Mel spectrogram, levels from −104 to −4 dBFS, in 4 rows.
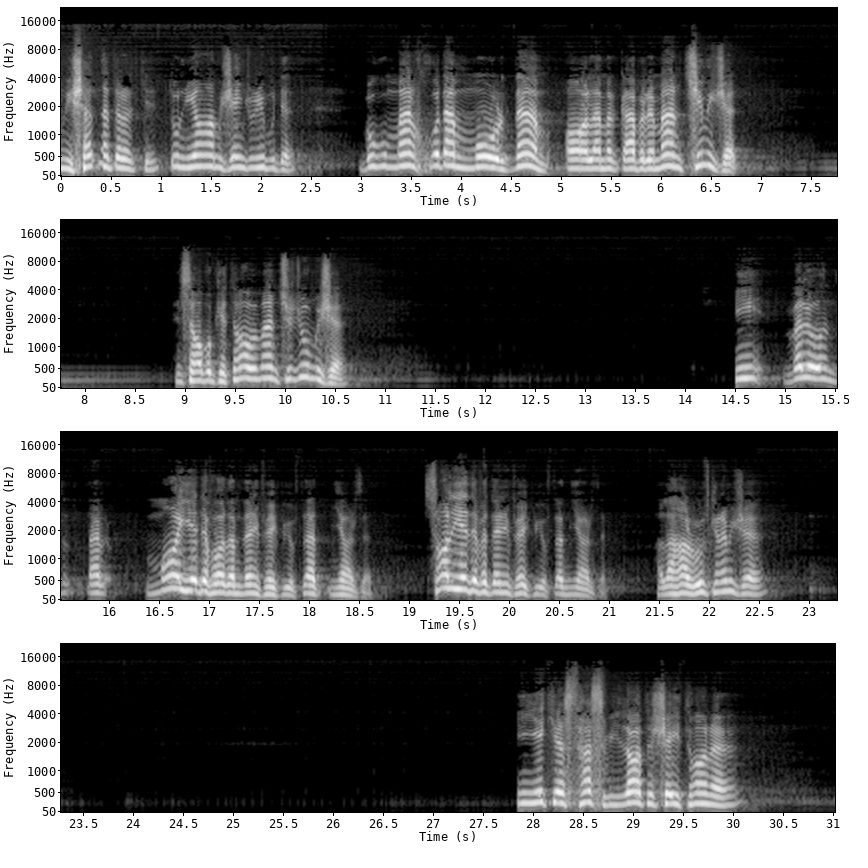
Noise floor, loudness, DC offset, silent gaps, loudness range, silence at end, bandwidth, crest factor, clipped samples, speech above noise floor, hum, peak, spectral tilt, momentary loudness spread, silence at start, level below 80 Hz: -87 dBFS; -18 LUFS; under 0.1%; none; 9 LU; 0.95 s; 9.2 kHz; 16 dB; under 0.1%; 69 dB; none; -4 dBFS; -6 dB/octave; 13 LU; 0 s; -60 dBFS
